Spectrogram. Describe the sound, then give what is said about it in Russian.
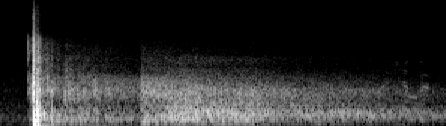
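One sharp, loud gunshot cracks out, followed by a long rolling echo and rumble that slowly fades away. No one speaks. “В этот миг раздался выстрел.”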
